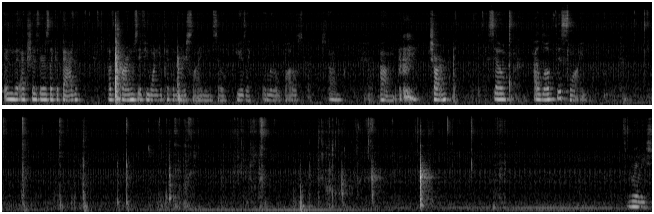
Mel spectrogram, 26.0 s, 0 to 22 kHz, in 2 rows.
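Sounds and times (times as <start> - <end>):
small pops and crackles: 12.0 - 23.2.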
